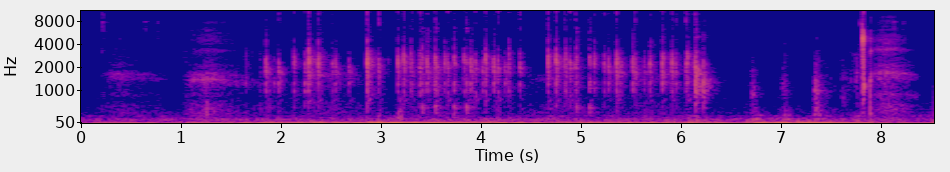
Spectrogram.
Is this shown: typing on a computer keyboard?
yes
